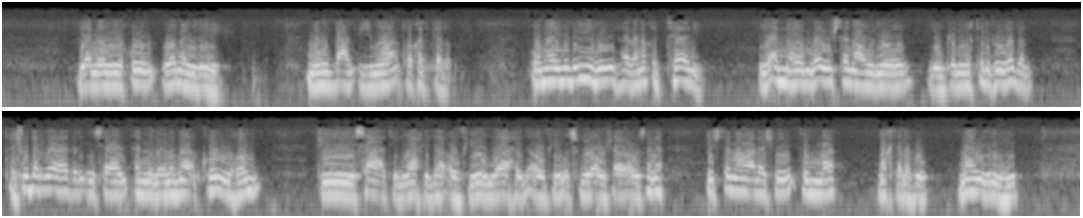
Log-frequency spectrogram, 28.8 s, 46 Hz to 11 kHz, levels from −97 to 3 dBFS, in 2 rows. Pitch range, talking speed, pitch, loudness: 130-160 Hz, 110 wpm, 145 Hz, -16 LUFS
